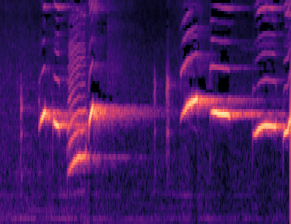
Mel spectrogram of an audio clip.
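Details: White-rumped shama song for luring a rival: clear mid-pitched whistles with a short buzzy trill, a pause, then long sustained fluty whistles that fall gently.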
